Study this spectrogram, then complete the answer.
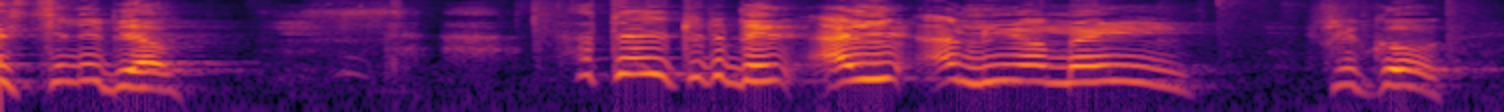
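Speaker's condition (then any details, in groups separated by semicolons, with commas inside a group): Cerebral palsy; lack of oxygen at birth, premature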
